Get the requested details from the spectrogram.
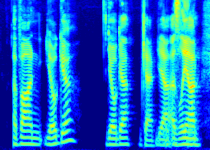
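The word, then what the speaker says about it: Avan Jogia: Avon gorana is that you say his name Avon Yoga Yoga okay yeah as Leon anyway I think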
